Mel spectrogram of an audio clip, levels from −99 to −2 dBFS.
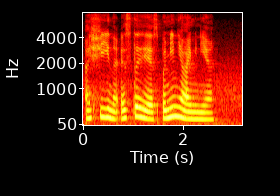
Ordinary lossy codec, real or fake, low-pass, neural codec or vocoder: none; real; none; none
